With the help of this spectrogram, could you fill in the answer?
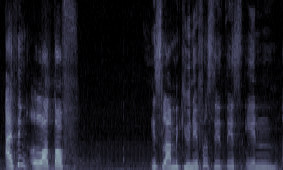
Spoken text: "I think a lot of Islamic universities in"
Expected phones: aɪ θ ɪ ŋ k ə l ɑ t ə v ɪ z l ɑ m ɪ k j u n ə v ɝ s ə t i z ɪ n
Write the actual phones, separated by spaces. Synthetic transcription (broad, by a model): aɪ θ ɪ ŋ k ə l ɑ t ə f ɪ s l ɑ m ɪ k j u n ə f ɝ s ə t i s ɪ n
